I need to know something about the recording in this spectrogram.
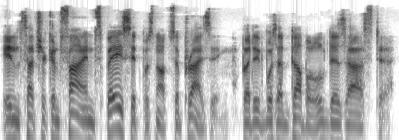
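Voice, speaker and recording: Dramatic male audiobook narrator, lively range. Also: lowish voice, brisk, no room sound. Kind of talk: dramatic scripted novel narration.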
